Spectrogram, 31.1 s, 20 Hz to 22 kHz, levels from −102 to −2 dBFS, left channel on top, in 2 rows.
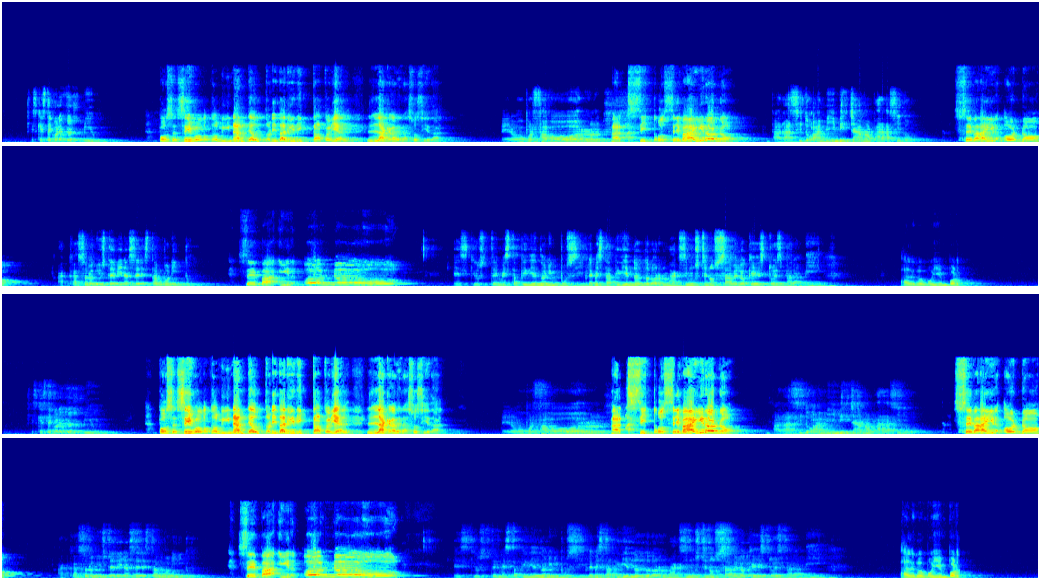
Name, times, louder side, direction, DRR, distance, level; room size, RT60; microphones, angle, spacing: voice 1, 0.4-1.4 7.5-9.4 11.6-13.6 16.4-18.4 22.3-28.1, left 2 dB, 75° left, 2.7 m, -52 dB
voice 2, 2.4-6.6 9.1-11.0 14.3-15.7 19.1-21.5 29.0-29.9, right 8 dB, 40° right, 0.3 m, -32 dB
25.5 x 12.5 x 2.5 m
head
